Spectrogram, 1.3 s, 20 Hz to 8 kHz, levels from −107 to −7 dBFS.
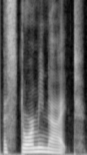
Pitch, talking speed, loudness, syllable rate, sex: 190 Hz, 135 wpm, -16 LUFS, 3.4 syllables/s, female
